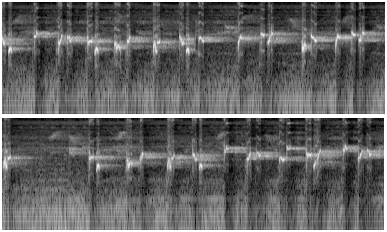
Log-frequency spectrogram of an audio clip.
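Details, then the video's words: Caged yellow-vented bulbul in a long fighting song used as a lure to make another bird sing: fast rich warbling whistles, slurred up and down in quick runs broken by a short pause. "Suara Burung TRUCUKAN gacor TARUNG ROPEL PANJANG pancingan trucukan agar JADI trucuk gacor EMOSI"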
